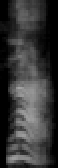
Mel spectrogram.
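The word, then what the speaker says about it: 那儿: 那 Nar ditekan ya.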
